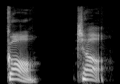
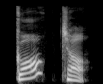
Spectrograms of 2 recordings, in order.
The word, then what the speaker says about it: 꺼져: emphasis is on the go or the jaw? – Go. – Okay. – One more time. Go. – Go. – Jaw.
